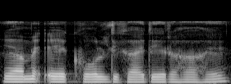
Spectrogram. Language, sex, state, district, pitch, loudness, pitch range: Hindi, male, Arunachal Pradesh, Longding, 120 Hz, -18 LUFS, 115-125 Hz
